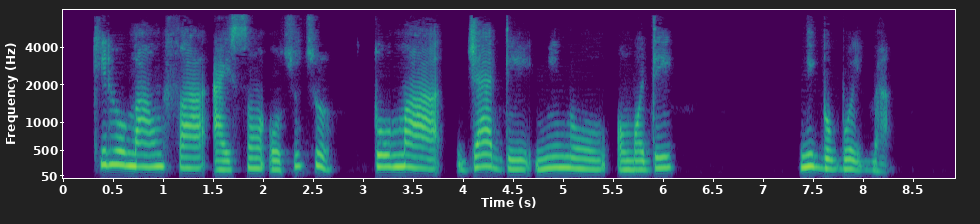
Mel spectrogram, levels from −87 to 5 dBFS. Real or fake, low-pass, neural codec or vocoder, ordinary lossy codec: fake; 7.2 kHz; codec, 16 kHz, 1.1 kbps, Voila-Tokenizer; MP3, 48 kbps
